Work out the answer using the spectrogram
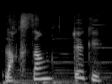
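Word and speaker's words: l'accent aigu: 바뀌라는 뜻의 드오흐 같은 경우는 그냥 으로 읽었지만 오른쪽 위에서 왼쪽으로 내려오는 이런 점, 락상떼기. 이 앞에 L은 정관사예요. 그래서 원래 이름은 악상떼기인데 보통 부를 때 락상떼기라고 부르기도 많이 합니다.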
